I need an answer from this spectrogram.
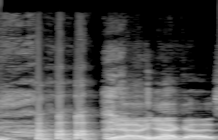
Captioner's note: laughing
